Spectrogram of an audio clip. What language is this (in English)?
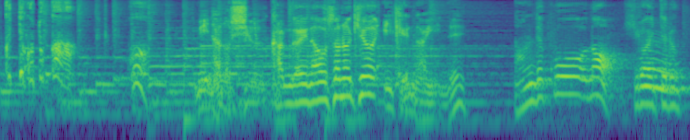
Japanese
